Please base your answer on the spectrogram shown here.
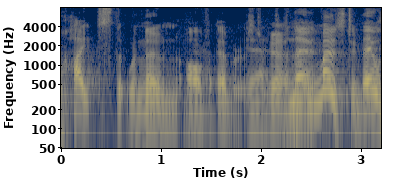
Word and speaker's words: Everest: No, we shouldn't call it Mount Everest because he didn't pronounce his name Everest. He pronounced it Everest.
